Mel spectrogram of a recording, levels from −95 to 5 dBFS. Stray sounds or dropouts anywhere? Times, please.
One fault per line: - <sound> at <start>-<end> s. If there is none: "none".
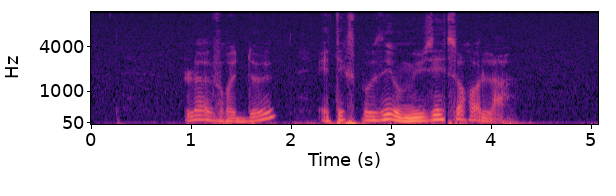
- dropout at 3.5-3.6 s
